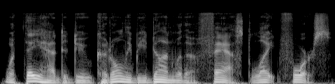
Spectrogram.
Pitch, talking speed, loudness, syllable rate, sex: 95 Hz, 250 wpm, -17 LUFS, 4.9 syllables/s, male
